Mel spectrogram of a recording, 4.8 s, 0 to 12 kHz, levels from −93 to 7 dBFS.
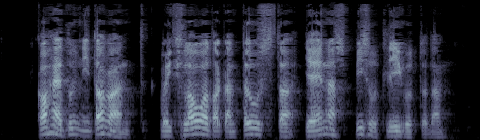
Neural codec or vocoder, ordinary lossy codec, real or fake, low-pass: none; AAC, 32 kbps; real; 10.8 kHz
